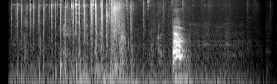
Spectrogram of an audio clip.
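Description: A dog snuffling and panting, then one short bark about two and a half seconds in, which is the loudest sound; it fades out just before the end.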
